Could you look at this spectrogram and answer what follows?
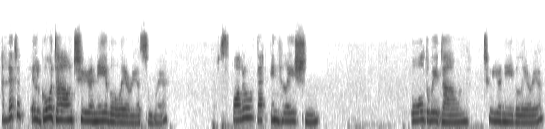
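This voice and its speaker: Slow, breathy woman guiding meditation. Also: medium pitch, poor audio. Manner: slow, calm, gentle instructions with long pauses. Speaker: meditation teacher.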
